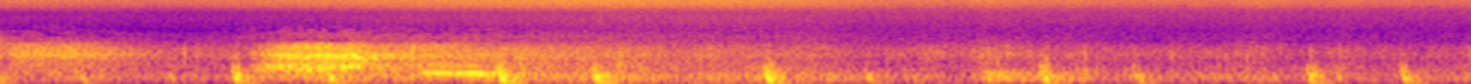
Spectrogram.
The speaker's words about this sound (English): That noise. Hear it? It's your heart. Beating, pounding, driving the blood through your veins. Beating more slowly now. Slower and fainter. Running down like a tired clock.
